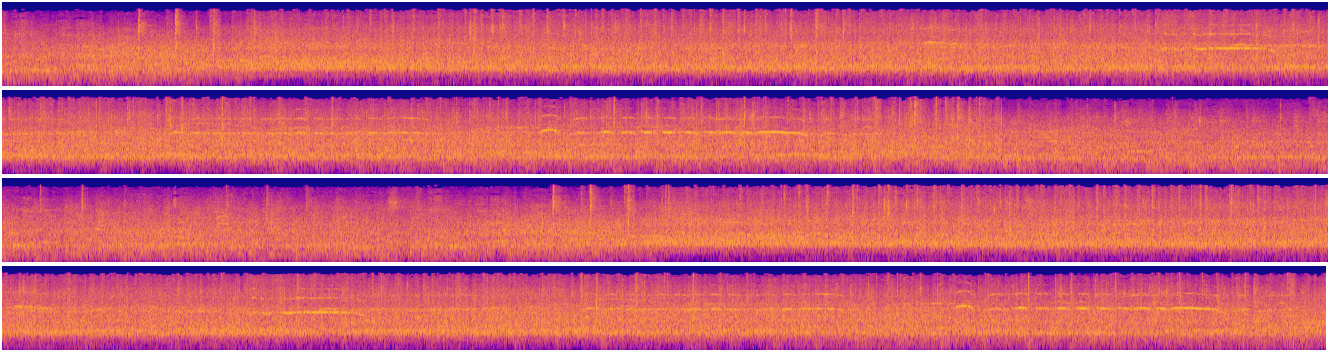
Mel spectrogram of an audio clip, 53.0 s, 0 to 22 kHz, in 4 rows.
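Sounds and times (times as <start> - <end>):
crowd cheering and chanting: 0.0 - 53.0.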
